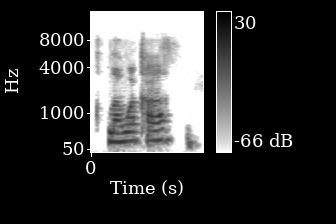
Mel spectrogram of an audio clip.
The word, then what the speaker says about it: cloaca: I guess I've been saying it wrong. It's cloaca. It's a common cavity at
